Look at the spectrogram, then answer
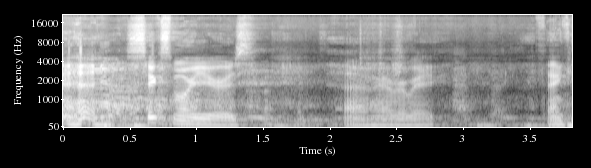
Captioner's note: laughter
